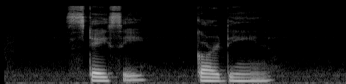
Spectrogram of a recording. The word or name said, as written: Stacey Gardin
